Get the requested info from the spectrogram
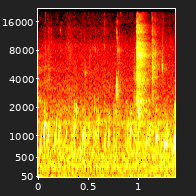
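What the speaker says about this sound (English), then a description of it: "use the processor to flush the enzymatic cleaner" A gastroscope processor flushes enzymatic cleaner through the scope, producing close gurgling, bubbling liquid sounds with small splashes and a brief hissy burst, no speech.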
